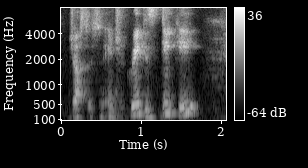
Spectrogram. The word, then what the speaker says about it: dike: Justice, in the word that Hesiod uses for justice, means justice in ancient Greek, is dike. rhymes with Nike, but Nike should be Nike, I guess.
